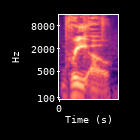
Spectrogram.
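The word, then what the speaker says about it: griot: history culture and values a Grio pronounced Grio was a Storyteller historian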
